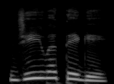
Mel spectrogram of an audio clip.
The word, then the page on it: ಜೀವತೋಕೆ: jīva tōke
